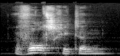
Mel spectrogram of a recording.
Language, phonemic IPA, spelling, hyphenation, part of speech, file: Dutch, /ˈvɔlˌsxi.tə(n)/, volschieten, vol‧schie‧ten, verb, Nl-volschieten.ogg
- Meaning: 1. to be overcome with emotion 2. to shoot full 3. to become full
